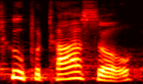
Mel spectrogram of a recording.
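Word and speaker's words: ὑποτάσσω: should submit the greek word for submit is pronounced who potasso and at the heart of that word is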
